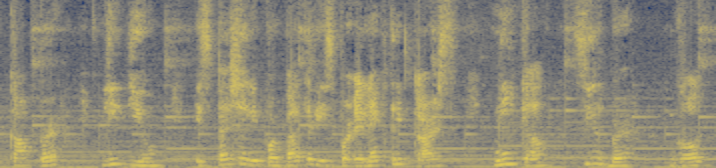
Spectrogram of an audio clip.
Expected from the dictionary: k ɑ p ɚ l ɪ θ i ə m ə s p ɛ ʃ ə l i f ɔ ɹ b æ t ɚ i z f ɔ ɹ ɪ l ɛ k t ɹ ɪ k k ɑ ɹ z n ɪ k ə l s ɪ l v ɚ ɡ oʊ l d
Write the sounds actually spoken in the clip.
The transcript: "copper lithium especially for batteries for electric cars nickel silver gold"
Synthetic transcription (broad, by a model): k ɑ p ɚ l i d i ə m ə s p ɛ ʃ ə l i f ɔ ɹ b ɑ t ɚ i s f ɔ ɹ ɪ l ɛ k t ɹ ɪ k k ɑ ɹ s n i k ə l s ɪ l b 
